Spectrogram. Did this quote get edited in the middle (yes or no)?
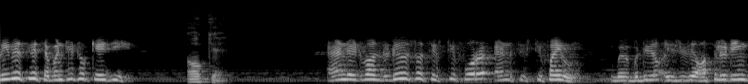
no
